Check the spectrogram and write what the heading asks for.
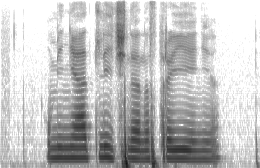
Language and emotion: Russian, positive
